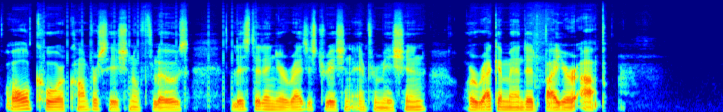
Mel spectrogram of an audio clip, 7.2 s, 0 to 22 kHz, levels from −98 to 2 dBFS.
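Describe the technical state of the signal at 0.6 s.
GSM signalling bursts, 0.43 to 2.57 s: the audio circuit rectifies a nearby 2G phone's radio pulses into a galloping dit-dit-dit of short 217 Hz buzzes, well below the speech.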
